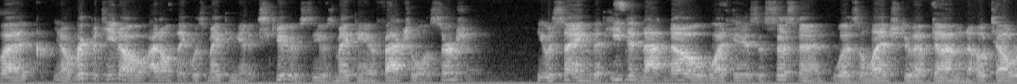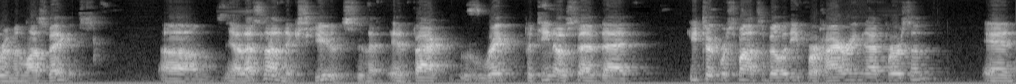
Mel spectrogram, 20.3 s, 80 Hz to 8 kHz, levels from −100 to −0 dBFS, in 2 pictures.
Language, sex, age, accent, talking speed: English, male, 50-69, American, 185 wpm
